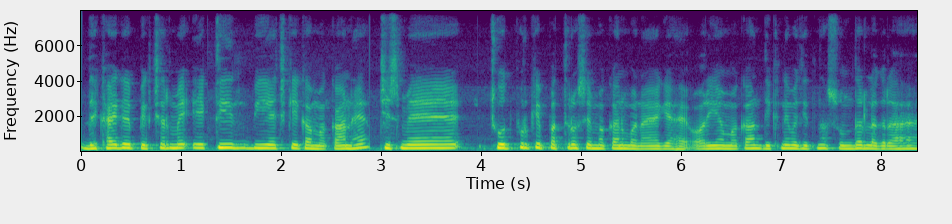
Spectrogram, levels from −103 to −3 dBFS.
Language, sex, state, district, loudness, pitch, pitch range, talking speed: Hindi, male, Rajasthan, Nagaur, -16 LUFS, 185 Hz, 165-200 Hz, 200 wpm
